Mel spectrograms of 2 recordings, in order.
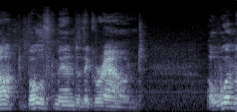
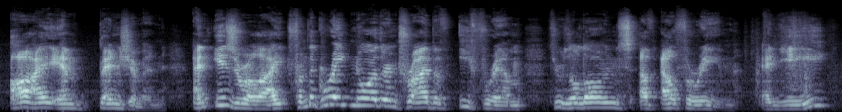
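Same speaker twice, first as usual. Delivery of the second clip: grand formal introduction; 3 semitones higher, 7 dB louder than usual. A narrator's reading. Ben formally introducing himself.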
